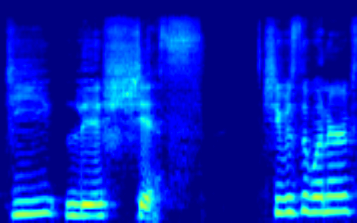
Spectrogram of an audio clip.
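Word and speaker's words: Deelishis: that really weird because the name is spelled really funny d e right yeah it's d e l i s h i s so it's like delicious she was the winner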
